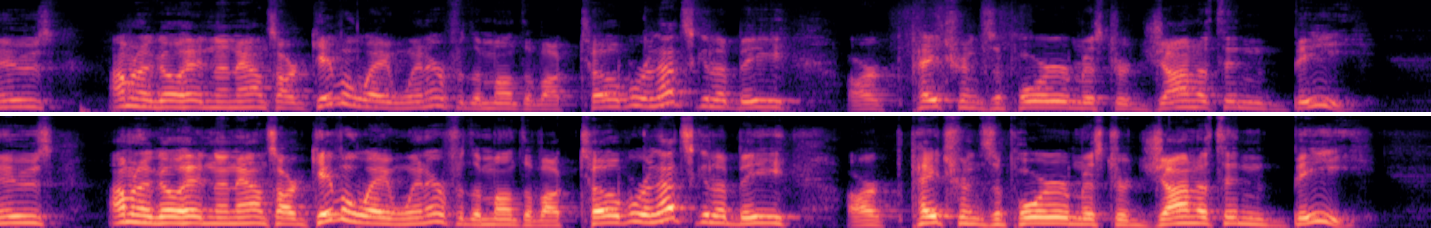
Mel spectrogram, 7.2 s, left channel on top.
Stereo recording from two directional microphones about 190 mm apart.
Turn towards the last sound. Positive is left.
turn(degrees=-45)  # may be behind; listen again after turning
